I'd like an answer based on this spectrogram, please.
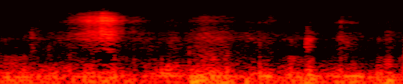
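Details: Affectionate Highland Lynx cat purring while being petted: a low, rough, continuous rumble that swells louder in the second half, with a brief soft rustle near the start.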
